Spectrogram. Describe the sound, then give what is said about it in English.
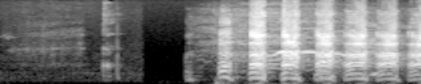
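A boy lets out a long, loud belch at the end, right after doing the cymbal, rumbling and pulsing for about a second after a brief faint click and near silence. “Well, then he belches at the end.”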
